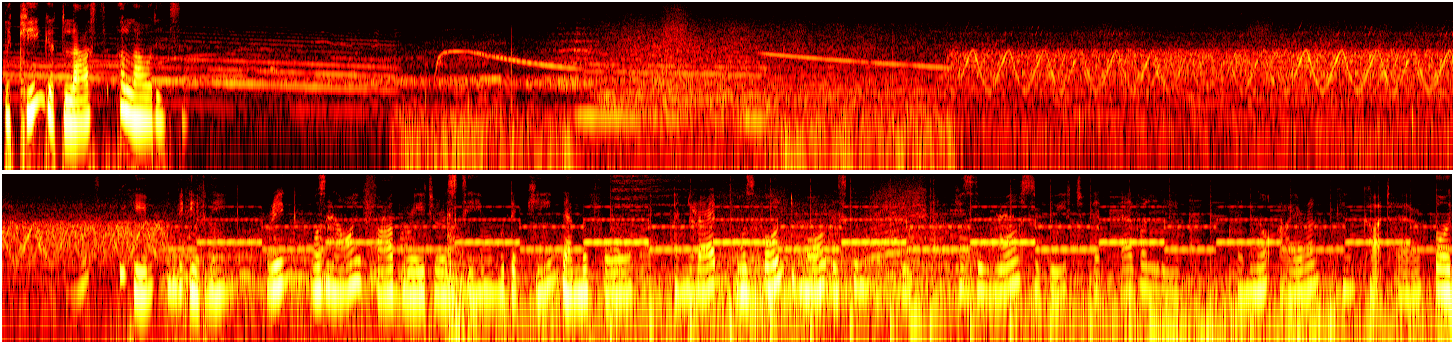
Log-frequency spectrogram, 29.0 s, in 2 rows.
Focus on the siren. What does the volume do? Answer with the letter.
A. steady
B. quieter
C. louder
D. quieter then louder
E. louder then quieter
C.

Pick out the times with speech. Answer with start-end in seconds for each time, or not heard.
0.0-1.9, 15.2-28.9.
